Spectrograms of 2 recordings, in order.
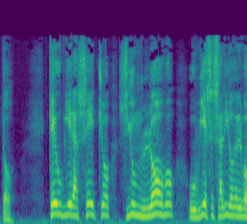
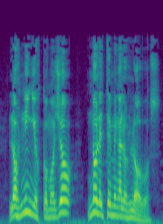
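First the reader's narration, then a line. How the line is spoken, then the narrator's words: Plain answer. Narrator (Spanish): le contestó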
